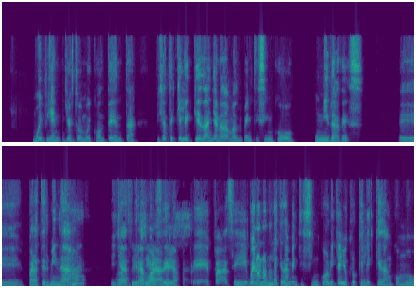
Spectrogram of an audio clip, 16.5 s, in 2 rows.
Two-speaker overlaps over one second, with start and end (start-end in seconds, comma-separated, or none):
10.5-12.1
